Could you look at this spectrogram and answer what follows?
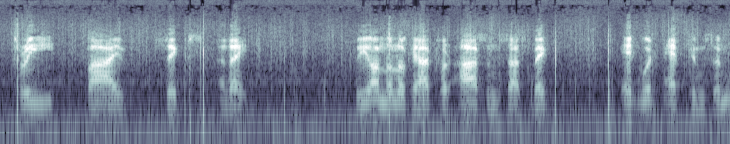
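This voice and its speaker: An actor playing a formal, clipped police radio dispatcher reading out a bulletin in a drama. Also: male voice, mid-range voice, bright, forceful tone, slight background noise, poor audio.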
